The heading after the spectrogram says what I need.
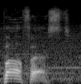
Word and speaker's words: Bathurst: now I'm from London we grew up not pronouncing the whole word anyway so this to us is called bar first right and a necklace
